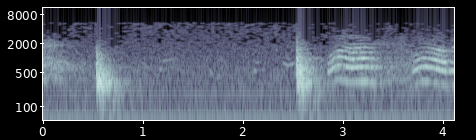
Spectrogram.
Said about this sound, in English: There's somebody knocking at the door.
